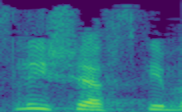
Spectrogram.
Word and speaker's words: Slyshevsky: But yeah, it's Slyshevsky. But like I said, nobody, not in Germany or America, really knows how to say it.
